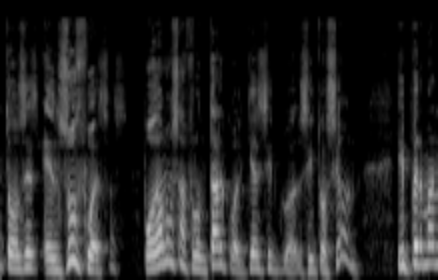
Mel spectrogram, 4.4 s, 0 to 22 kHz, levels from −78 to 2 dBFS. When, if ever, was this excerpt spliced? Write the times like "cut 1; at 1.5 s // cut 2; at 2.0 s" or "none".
cut 1; at 1.4 s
